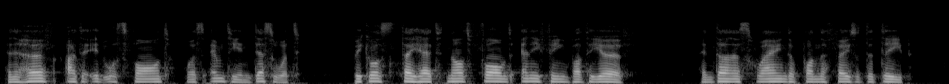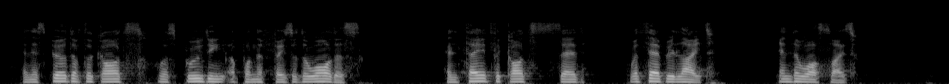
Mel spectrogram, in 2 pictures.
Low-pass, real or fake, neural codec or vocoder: 7.2 kHz; real; none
